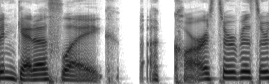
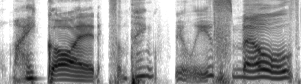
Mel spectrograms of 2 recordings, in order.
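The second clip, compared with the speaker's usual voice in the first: slow, loud stage whisper. Improvising a back-seat scene, speaking to the person beside you in a loud whisper. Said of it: "I'm like loud whispering".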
